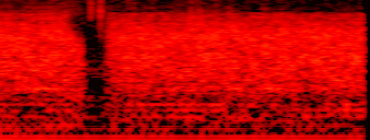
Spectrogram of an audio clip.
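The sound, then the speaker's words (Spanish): A steady, continuous electric fan motor hum with a low droning tone and airy whoosh, unchanging throughout with no voices. “¿Suena como un motor? Así es. Ah, ya. Ah, es el carro que ríe las plantas. No, no, es el ventilador.”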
